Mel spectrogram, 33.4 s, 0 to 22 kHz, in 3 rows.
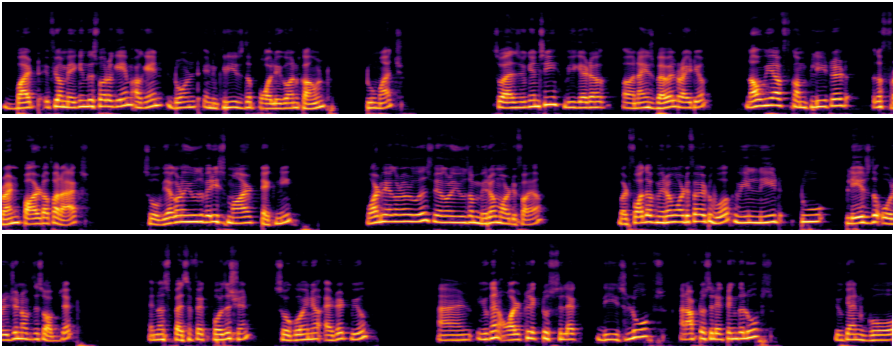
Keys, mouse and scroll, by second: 3.2-3.6 scroll down 4, 3.3-3.6 scroll up 1, 3.6 Tab, 3.6-4.0 scroll down 2, 4.0 middle click, 4.6 middle click, 4.8 scroll up 2, 5.1 middle click, 8.4 scroll down 6, 8.5 scroll up 1, 8.7 middle click, 9.1 middle click, 9.2 middle click, 10.3 middle click, 10.7 shift+middle click, 11.4 middle click, 12.1 middle click, 13.3 middle click, 13.7 shift+middle click, 14.2 middle click, 14.6 middle click, 15.5 middle click, 16.2 middle click, 16.5 scroll down 1, 18.1 scroll down 1, 18.3 middle click, 18.5 Tab, 18.8 scroll down 1, 18.8 scroll up 2, 18.9 scroll down 1, 19.1 middle click, 20.3 scroll down 2, 20.3-22.0 scroll down 5, 20.6 middle click, 23.1 middle click, 23.7 scroll up 1, 23.7 scroll down 1, 23.8 alt+right click, 24.2 alt+right click, 25.3 middle click, 25.3 scroll down 1, 25.3 scroll down 1, 26.4 middle click.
